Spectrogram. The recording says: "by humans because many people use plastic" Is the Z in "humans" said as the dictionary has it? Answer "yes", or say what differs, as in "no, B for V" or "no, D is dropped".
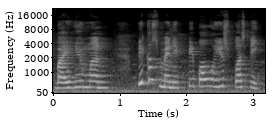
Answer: no, Z is dropped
